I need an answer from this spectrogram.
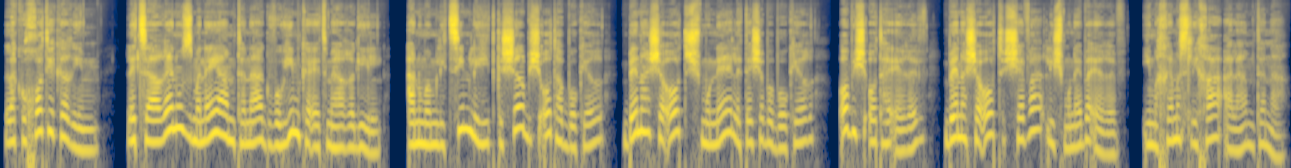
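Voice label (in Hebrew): Hebrew, קריינות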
